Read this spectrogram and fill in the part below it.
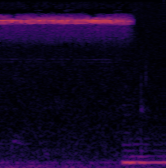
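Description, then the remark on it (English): A recording posted by CNN: a thin, piercing high-pitched tone, faintly cricket-like, holds steady for over a second before cutting off abruptly, leaving only a soft low hum behind. “Sounds like crickets to me.”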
